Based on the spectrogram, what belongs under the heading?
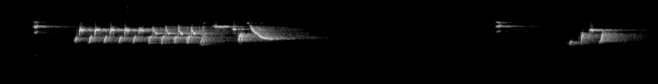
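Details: European goldfinch song used as a tutor recording for young goldfinches and hybrids: a fast run of bright twittering notes over two seconds, a short buzzy flourish, then a pause and a brief high twitter; no other sounds.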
